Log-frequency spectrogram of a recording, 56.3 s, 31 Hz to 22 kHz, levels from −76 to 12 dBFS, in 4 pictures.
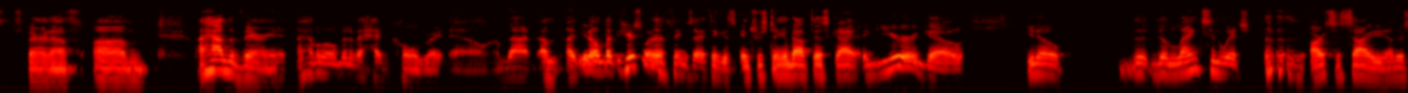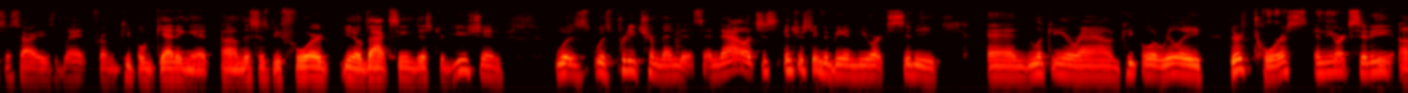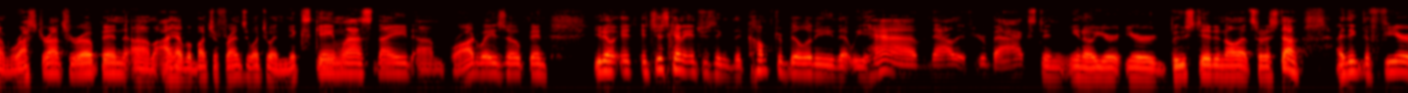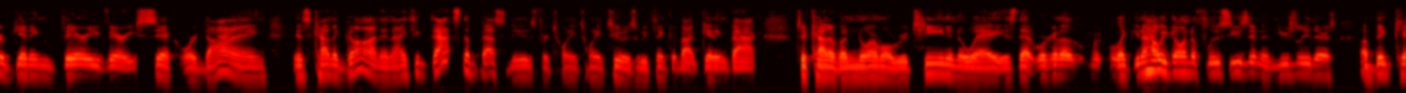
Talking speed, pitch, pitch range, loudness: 215 wpm, 110 Hz, 100-130 Hz, -37 LUFS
